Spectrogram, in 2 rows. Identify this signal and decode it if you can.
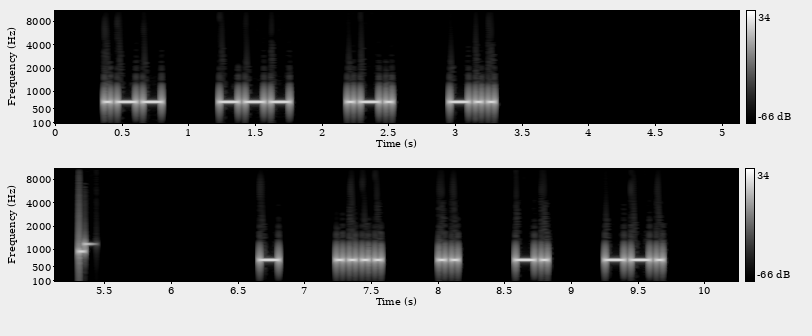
Morse code, heard as a keyed tone, about 25 wpm, spaced as for 14 wpm, 700 Hz. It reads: WORD THING
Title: 3x Character Spacing - Top 100 Words - 25wpm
